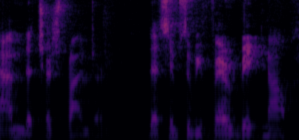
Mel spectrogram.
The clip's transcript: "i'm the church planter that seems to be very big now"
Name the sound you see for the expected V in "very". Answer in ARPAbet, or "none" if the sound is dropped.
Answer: F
